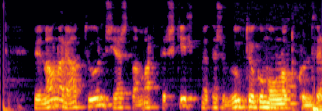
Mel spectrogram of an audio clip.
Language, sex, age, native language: Icelandic, male, 50-59, Icelandic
